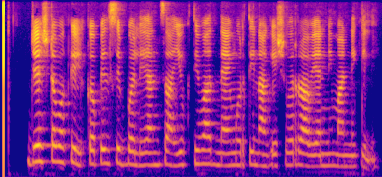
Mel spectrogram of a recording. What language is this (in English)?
Marathi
